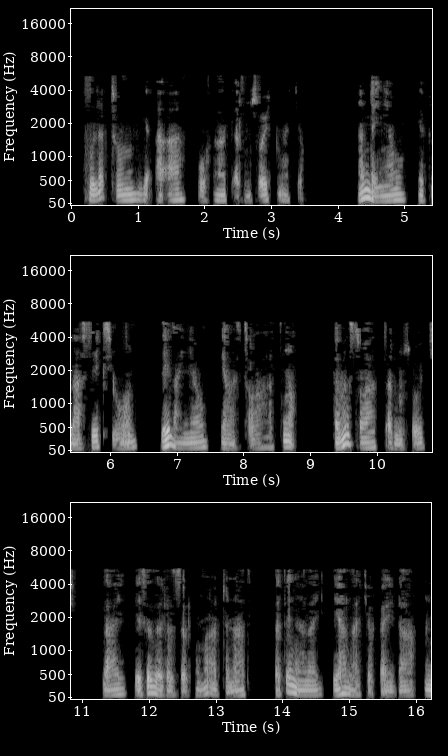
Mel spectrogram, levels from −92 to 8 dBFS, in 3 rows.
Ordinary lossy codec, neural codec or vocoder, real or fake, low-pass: MP3, 24 kbps; none; real; 5.4 kHz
